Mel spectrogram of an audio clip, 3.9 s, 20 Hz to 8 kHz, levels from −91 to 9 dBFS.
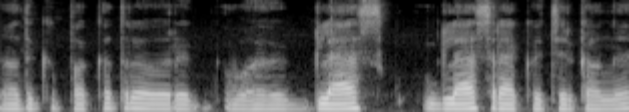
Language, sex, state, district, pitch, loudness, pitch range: Tamil, male, Tamil Nadu, Nilgiris, 125 Hz, -16 LUFS, 120-135 Hz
